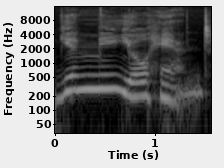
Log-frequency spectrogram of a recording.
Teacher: você quase nem ouve o V. Porque você está vindo fazer o V, give, e já junta os lábios para o M.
